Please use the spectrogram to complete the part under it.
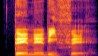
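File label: "Tenerife", Spanish, male; mekanta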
